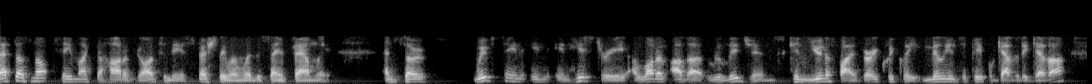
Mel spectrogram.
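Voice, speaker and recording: A man talks fairly quickly. His accent is Australian. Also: medium pitch for a man, lively intonation. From Australia, Geelong, Victoria. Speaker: evangelist. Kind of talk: testimony. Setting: radio interview.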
